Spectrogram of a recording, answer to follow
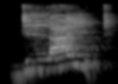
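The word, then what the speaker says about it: delight: डिलाइट हमारा stress आ रहा है लाइट, ये हो गया स्ट्रेस सिलेबल और ये हो गया अनस्ट्रेस सिलेबल।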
